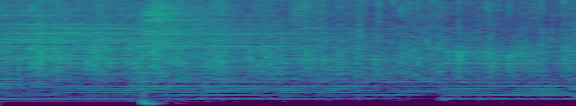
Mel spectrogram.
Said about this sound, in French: Amen. Amen. On applaudit fort Jésus.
